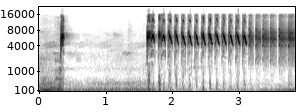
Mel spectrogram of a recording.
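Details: Spiderhunter (sogok ontong) giving its 'tembakan' call, a type prized for training competition songbirds: one sharp high note, then a rapid burst of piercing, clipped high notes, about eight per second, running steadily for over two seconds.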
